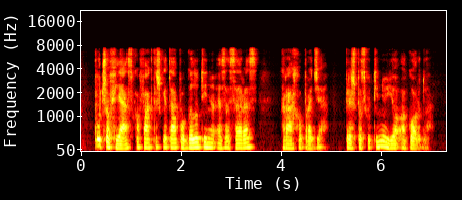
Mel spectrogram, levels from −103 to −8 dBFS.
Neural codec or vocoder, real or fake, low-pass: codec, 16 kHz, 16 kbps, FreqCodec, smaller model; fake; 7.2 kHz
